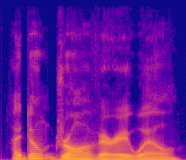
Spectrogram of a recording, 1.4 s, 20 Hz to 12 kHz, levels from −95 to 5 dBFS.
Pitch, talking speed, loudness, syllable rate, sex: 115 Hz, 215 wpm, -17 LUFS, 5.0 syllables/s, male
